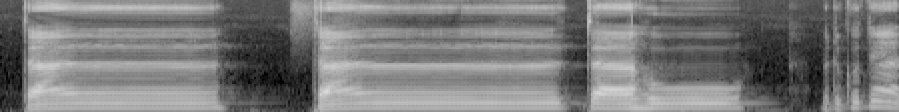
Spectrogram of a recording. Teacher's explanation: ikhfa kita samarkan suara nun-nya Jangan dibaca Tan ya kalau kita baca Tan itu suara nun-nya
